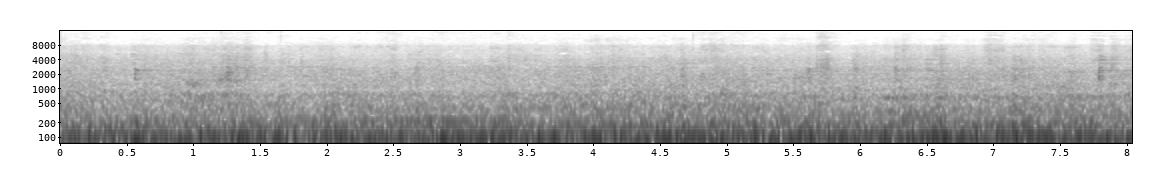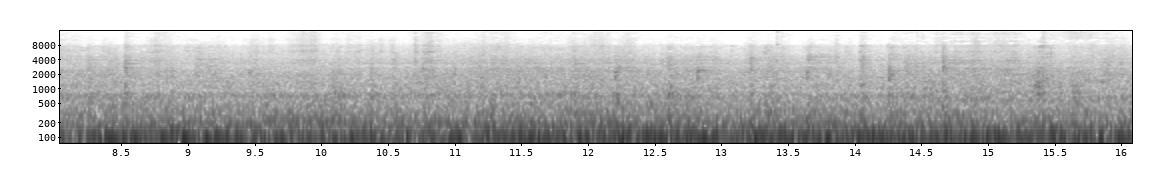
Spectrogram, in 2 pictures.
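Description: A train's cars rolling past: a steady low rumble with faint clicking of the wheels.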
